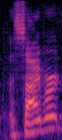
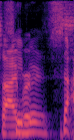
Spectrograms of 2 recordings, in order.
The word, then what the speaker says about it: Seibert: Seibert, I think is how you say it. It's Seibert. Yes. Seibert.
